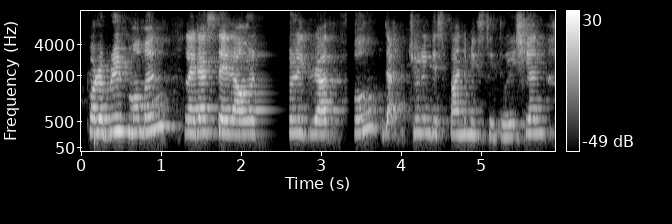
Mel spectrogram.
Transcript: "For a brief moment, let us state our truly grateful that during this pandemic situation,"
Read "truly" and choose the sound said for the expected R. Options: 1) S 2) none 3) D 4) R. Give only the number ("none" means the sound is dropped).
2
